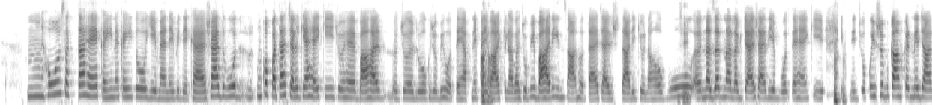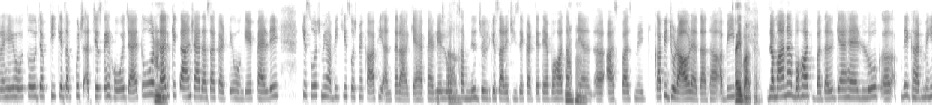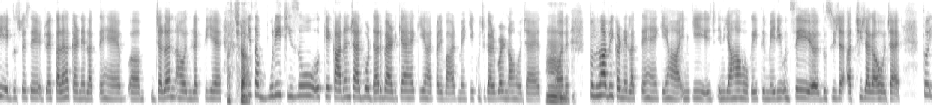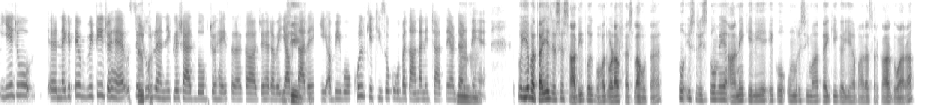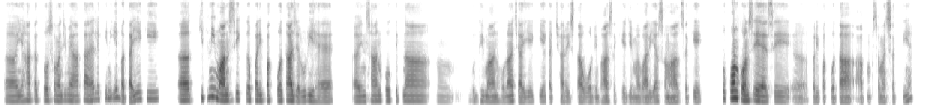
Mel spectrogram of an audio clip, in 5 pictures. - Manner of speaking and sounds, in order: chuckle; in English: "नेगेटिविटी"; other background noise
- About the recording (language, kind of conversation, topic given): Hindi, podcast, शादी या रिश्ते को लेकर बड़े फैसले आप कैसे लेते हैं?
